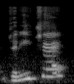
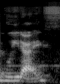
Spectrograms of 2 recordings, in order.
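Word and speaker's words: Giudice: to jail Teresa Jud Judiche see I say her name right I say it Italian so people like to say Terresa Guidise but their name is Judiche so Terresa Judiche and um Joe Judiche these people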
